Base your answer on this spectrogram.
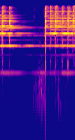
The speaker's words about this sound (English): So what do you think of the bell? I'm sorry, say again. What do you think of the bell? Oh, it's great.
